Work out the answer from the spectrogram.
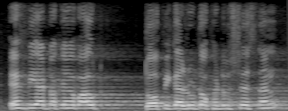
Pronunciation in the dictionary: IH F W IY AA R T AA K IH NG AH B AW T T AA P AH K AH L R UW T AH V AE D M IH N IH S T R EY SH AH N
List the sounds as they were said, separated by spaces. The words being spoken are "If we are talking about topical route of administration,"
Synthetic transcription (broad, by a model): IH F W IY AA R T AA K IH NG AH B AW T T AA P AH K AH L R UW T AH P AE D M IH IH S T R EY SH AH N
